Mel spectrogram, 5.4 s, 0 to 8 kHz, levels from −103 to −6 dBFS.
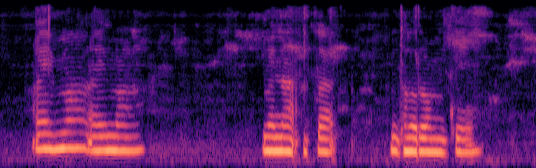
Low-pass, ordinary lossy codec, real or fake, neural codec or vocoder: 7.2 kHz; none; fake; codec, 24 kHz, 6 kbps, HILCodec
